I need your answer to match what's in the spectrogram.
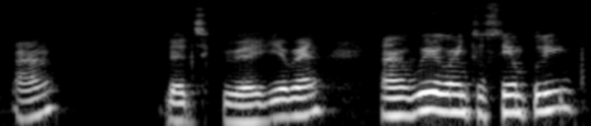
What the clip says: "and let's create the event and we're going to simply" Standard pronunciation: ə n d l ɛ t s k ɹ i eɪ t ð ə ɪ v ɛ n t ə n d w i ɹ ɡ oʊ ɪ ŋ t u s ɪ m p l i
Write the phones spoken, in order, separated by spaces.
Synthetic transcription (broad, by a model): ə n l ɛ t s k ɹ i eɪ t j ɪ b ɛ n ə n w i ɹ ɡ oʊ ɪ ŋ t u s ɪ m p l i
